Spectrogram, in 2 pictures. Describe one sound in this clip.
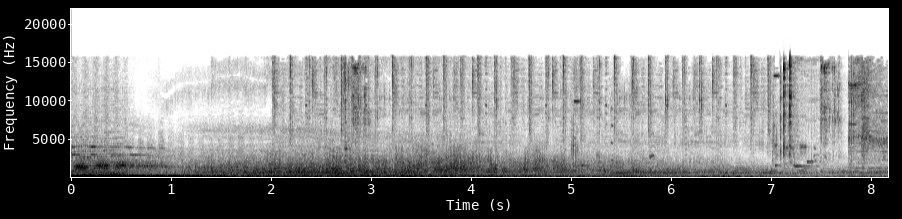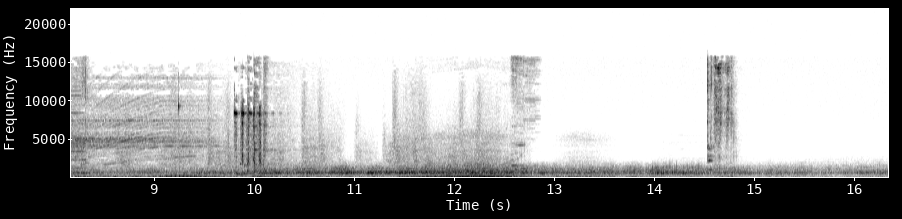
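A spaceship engine rumbles low and slowly fades.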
